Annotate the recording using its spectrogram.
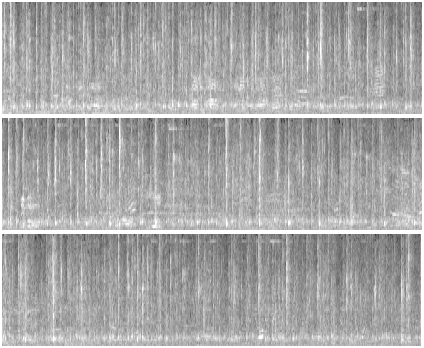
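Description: Many horses walking on a paved street, their hooves clip-clopping in a dense, uneven patter of clicks, with a crowd chattering throughout.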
